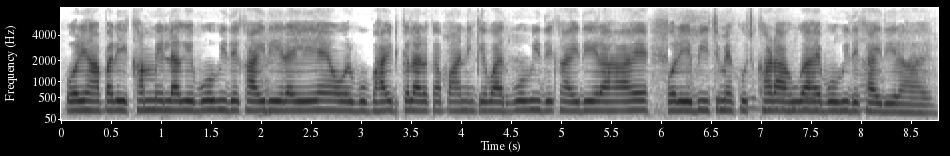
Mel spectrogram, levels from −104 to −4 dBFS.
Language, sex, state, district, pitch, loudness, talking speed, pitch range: Hindi, female, Chhattisgarh, Bilaspur, 200 Hz, -27 LUFS, 275 wpm, 200-205 Hz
